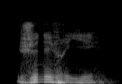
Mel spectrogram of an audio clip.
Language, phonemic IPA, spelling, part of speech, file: French, /ʒə.ne.vʁi.je/, genévrier, noun, LL-Q150 (fra)-genévrier.wav
- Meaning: juniper (shrub or tree of the genus Juniperus)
